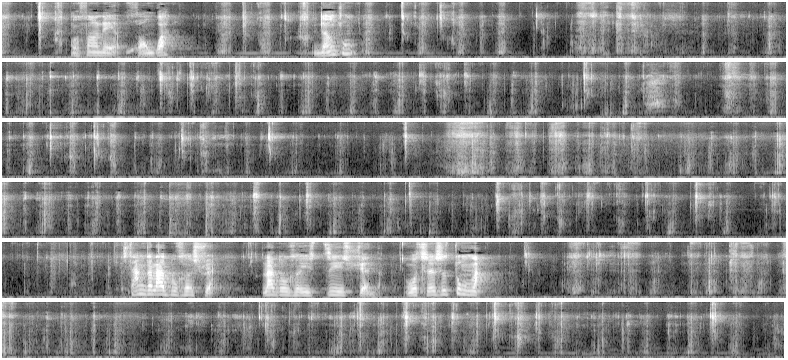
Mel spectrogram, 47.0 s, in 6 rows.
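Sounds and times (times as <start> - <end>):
chewing and crunching: 0.0 - 0.8, 2.0 - 32.7, 36.5 - 47.0.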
